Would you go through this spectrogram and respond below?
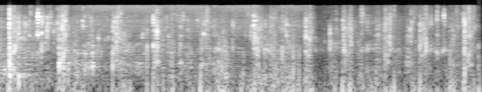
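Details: Juicy, slurping bites from Lucky, a two-and-a-half-year-old male English-type Labrador eating raw food. Wet smacking chews repeat about twice a second, with lapping and liquid squelches throughout.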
